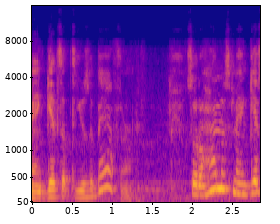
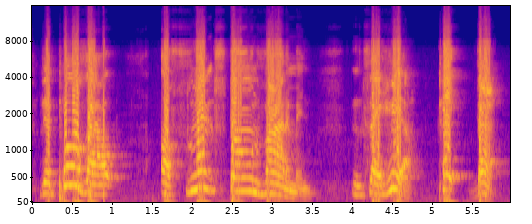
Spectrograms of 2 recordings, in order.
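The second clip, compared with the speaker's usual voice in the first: louder, slow deadpan reveal; slow punchline build; 4 semitones higher, 9 dB louder, slower than usual. Retold or imitated. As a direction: drag out the punchline. Punchline about a vitamin.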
